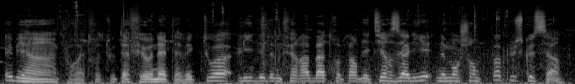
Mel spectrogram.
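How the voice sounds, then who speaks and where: A man's voice: a little high, moderate pace, close to an everyday voice. A man playing a skeptical, sardonic but loyal soldier in a war video game. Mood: dry, sardonic. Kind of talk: cinematic war game dialogue. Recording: loud outdoor battlefield noise.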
